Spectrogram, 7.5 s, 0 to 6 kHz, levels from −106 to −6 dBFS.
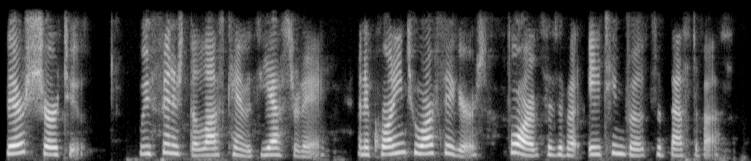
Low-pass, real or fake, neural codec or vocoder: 5.4 kHz; fake; codec, 44.1 kHz, 7.8 kbps, DAC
